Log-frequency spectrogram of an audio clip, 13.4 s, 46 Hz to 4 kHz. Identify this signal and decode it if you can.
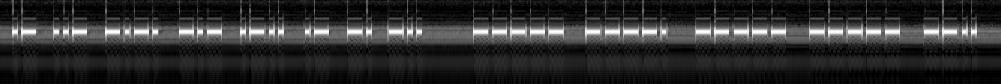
Morse code, heard as a keyed tone, about 19 wpm, spaced as for 16 wpm, 730 Hz. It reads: AUCKLAND 0900Z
